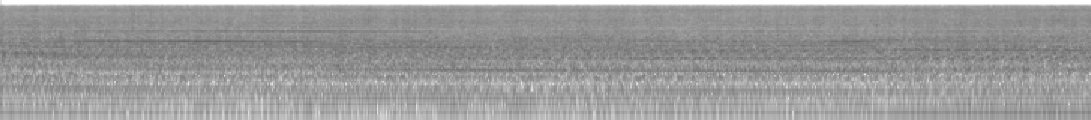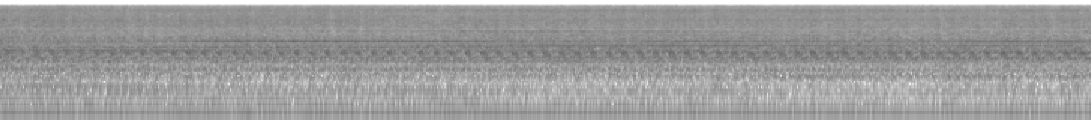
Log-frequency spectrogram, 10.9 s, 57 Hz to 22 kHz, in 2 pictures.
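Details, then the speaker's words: Mitsubishi Galant 8, 6A13 V6, after replacing rear-head hydraulic lifters with AJUSA (front done earlier): smooth even idle, steady hum, no top-end lifter ticking previously heard; repair successful. "наутро как вы видите как вы слышите все хорошо никаких стуков компенсаторов нет процедура прошла успешно"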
